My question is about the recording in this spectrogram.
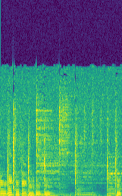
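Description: Electric bass guitar playing a melodic funk line, with some notes sliding in pitch, over a drum kit and electric guitar in a live band.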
